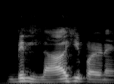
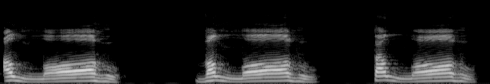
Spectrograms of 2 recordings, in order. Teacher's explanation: اللہ، واللہ، تاللہ، ٹھیک ہے، جب زبر آ گئی تو پھر ہم نے اس میں جلالت کے لام کو موٹا کر کے منہ کو پھلا کر پڑھا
